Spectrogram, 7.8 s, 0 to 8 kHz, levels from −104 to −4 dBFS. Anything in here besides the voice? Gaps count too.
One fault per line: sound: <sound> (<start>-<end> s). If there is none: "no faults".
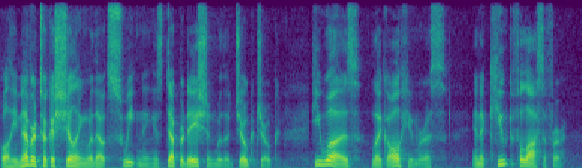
no faults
